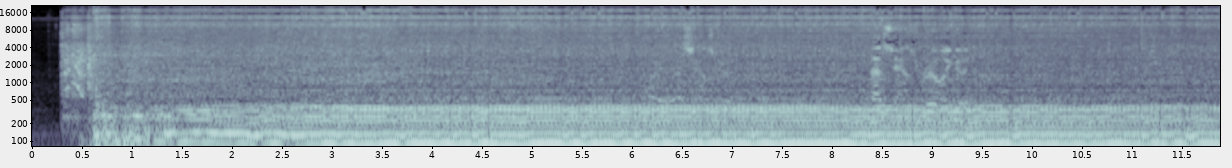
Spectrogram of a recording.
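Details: 2019 Suzuki Katana 1000 indoors with an M4 muffler and its restrictor baffle removed: the engine catches quickly and settles into a deep, loud, steady drone with a throaty exhaust note. Runs clean with the open exhaust.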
